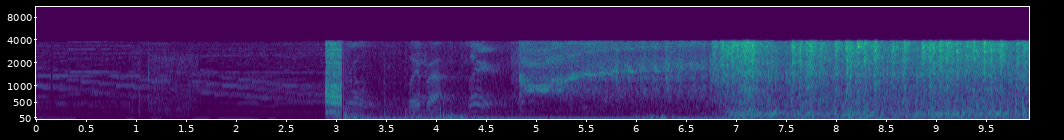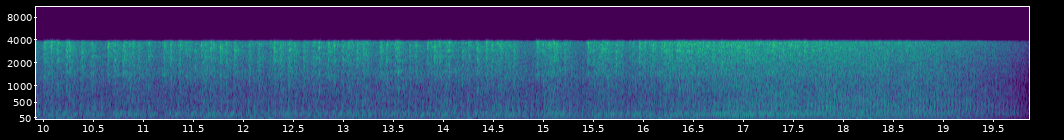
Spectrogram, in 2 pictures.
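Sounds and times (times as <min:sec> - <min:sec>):
engine cranking, starting and running: 0:04.6 - 0:19.8.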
